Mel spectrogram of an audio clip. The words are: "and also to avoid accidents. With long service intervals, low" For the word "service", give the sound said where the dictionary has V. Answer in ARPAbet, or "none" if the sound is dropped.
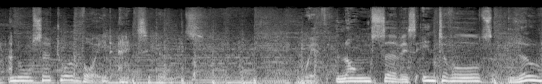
V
